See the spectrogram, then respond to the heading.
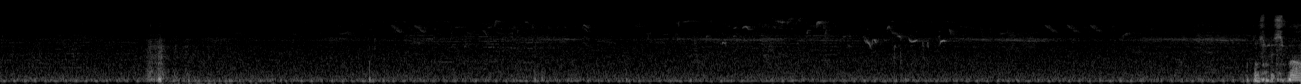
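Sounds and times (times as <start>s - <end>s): low background rumble: 0.0s - 12.5s
small birds chirping: 1.6s - 13.0s.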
